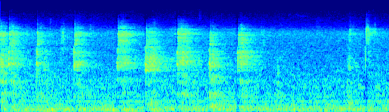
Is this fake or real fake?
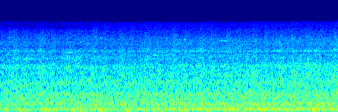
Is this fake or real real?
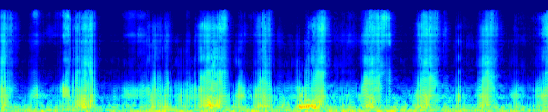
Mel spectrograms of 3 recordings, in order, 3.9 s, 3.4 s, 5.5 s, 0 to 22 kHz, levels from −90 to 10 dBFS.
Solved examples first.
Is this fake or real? fake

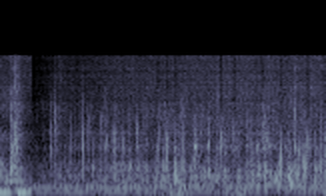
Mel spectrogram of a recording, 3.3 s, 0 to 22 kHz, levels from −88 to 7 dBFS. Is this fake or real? fake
